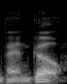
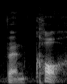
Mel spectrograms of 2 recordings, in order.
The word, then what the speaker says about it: Van Gogh: sanity of Dutch painter Vincent van Gogh, or Van Gogh, or Van Gogh, or Van Gogh, depending on where you're from and how far you want to deviate from the authentic American pronunciation.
